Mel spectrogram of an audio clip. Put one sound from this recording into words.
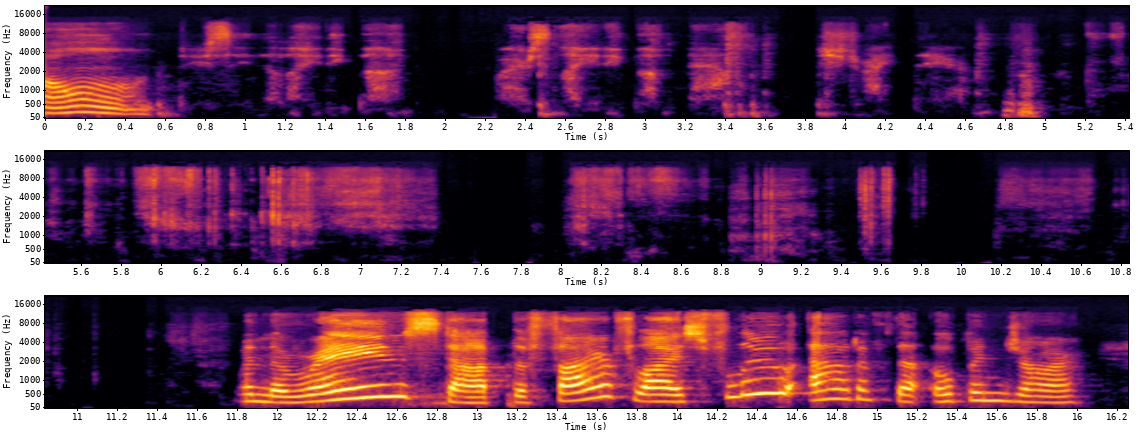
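A woman reads aloud expressively, close by.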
